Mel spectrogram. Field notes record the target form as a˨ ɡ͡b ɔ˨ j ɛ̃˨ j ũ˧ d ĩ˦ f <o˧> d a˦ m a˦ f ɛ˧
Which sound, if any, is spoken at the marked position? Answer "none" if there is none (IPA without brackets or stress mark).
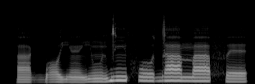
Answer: o˦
